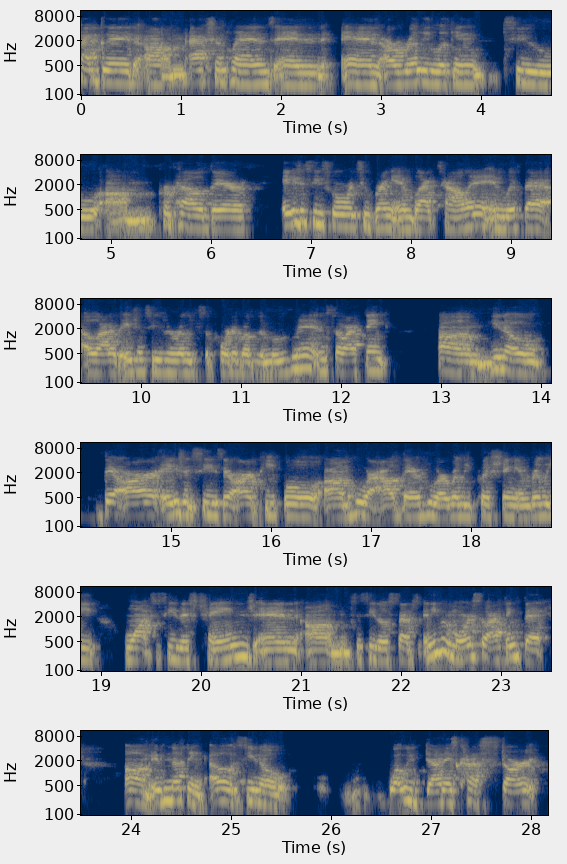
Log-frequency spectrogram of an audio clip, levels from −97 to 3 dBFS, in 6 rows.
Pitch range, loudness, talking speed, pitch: 165-200 Hz, -24 LUFS, 190 wpm, 180 Hz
